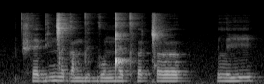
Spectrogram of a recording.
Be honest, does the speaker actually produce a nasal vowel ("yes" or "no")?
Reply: no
